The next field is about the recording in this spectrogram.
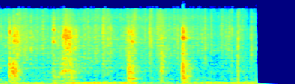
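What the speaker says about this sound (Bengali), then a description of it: "গরম করে নিচ্ছি ফ্রাইড রাইসটা।" Fried rice reheating in a hot pan, with a low steady sizzle beneath repeated sharp scrapes and clatters of a spatula stirring, close and moderately loud, ending abruptly.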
